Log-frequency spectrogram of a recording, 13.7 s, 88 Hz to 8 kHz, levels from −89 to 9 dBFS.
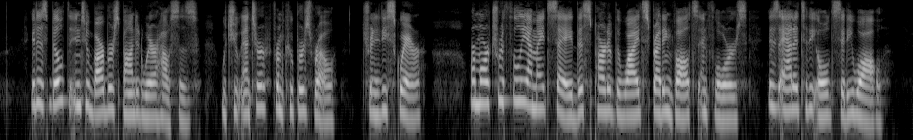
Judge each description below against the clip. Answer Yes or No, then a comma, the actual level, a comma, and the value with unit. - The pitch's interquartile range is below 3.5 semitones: No, average, 4.6 semitones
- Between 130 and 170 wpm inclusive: Yes, average, 160 wpm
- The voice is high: Yes, high, 210 Hz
